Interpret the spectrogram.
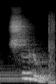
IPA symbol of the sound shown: ʃlu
